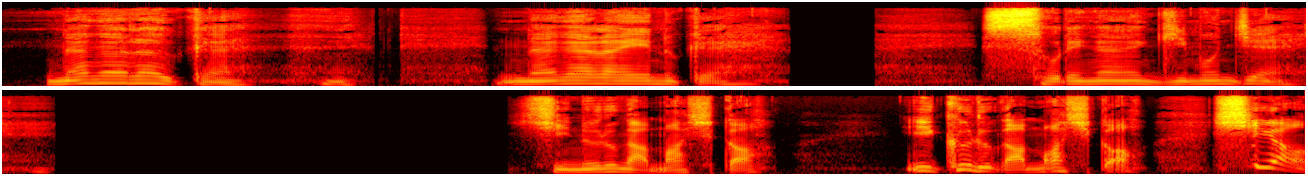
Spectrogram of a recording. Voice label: male voice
